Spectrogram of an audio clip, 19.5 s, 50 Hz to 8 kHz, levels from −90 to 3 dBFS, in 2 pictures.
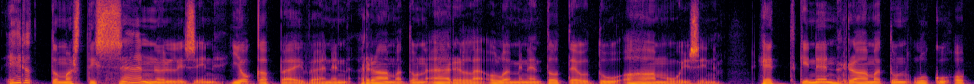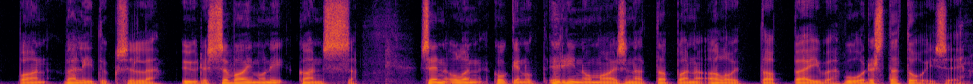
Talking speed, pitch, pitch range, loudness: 75 wpm, 80 Hz, 70-100 Hz, -24 LUFS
